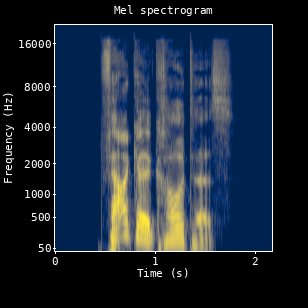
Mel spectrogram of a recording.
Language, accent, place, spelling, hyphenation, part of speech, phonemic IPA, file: German, Germany, Berlin, Ferkelkrautes, Fer‧kel‧krau‧tes, noun, /ˈfɛʁkl̩ˌkʁaʊ̯təs/, De-Ferkelkrautes.ogg
- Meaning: genitive singular of Ferkelkraut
